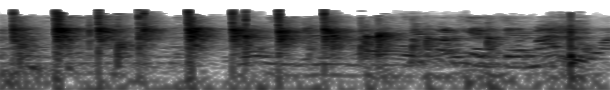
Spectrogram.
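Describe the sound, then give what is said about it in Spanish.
An audience breaks into applause for the boss, sharp uneven claps for about two seconds over voices talking and cheering, then the clapping thins out as the talk carries on. “¡Un aplauso para el jefe!”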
